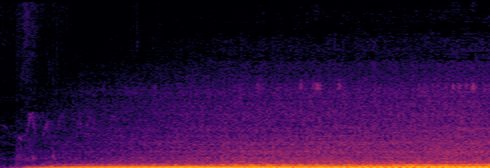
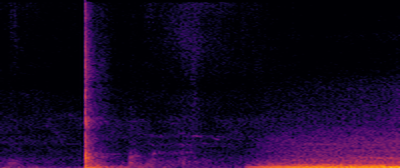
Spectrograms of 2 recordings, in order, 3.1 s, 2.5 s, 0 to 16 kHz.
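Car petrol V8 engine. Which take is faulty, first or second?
first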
